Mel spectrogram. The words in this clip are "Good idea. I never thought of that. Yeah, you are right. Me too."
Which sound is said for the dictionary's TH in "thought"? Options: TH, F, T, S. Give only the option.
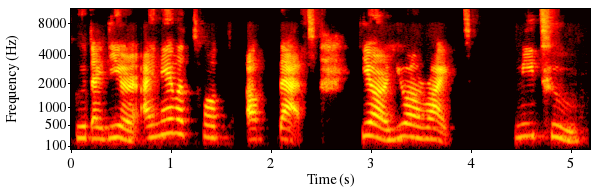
T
